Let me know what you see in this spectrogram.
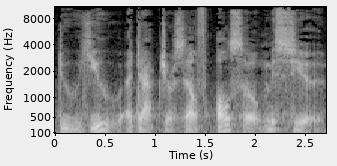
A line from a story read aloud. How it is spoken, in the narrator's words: she retorted angrily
